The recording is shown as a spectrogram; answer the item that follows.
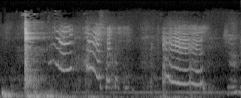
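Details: Siberian Husky puppy playing in a pen, giving three short high whining calls that slide downward, spaced across about three seconds, over low rumbling handling noise.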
